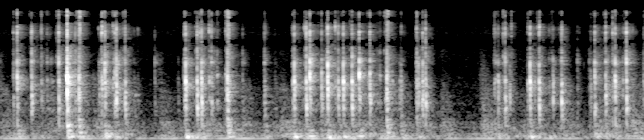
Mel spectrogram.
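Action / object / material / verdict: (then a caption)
tap / plastic mechanical keyboard / plastic / none. A full-size black plastic mechanical keyboard is touch-typed fast with the fingertips of both hands. Bright, crisp clicks and clacks come in quick bursts, each dying away almost at once, with short pauses between runs of typing.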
